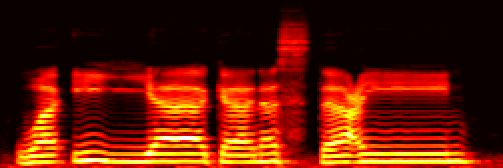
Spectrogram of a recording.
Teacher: ایاک ہم کھینچ کر کیوں پڑھ رہے ہیں؟ کیونکہ الف سے پہلے زبر ہے اور یا پر شد ہے تو اس کو ہم پیچھے سے ملا بھی رہے ہیں اور اس کی اپنی آواز بھی ادا کر رہے ہیں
